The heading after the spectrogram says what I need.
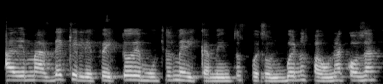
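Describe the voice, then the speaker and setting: A woman's voice: on the low side, steady tone, fast talker, dull audio. A woman psychologist, explaining her view in an interview, often restarting phrases and adding tag questions for agreement. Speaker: psychologist guest.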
